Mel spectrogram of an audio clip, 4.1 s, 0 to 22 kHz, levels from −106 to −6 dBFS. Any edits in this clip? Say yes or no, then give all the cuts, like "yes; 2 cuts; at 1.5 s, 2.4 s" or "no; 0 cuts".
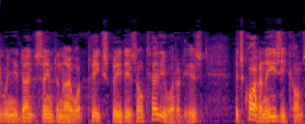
no; 0 cuts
